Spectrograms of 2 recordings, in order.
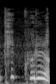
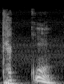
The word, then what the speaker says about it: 택호: 네, 그 경남에서도 그 표준어와 같은 발음인 태코, 이제 이런 말이 울산에서 쓰이긴 합니다만은, 네. 절대 다수의 경남에서는 태꾸, 이렇게 태꾸. 발음합니다. 그리고 진주를 비롯한 서부 경남 일부 지역에서는 태꼬 이렇게라고 또 하죠.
